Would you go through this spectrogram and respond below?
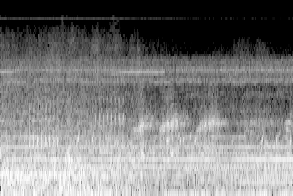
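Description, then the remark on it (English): A dense chorus of many frogs croaks continuously, overlapping calls blending into a steady, rasping drone with a few distinct croaks rising above it. No one speaks. “Ask Jehovah to take away the frogs.”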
